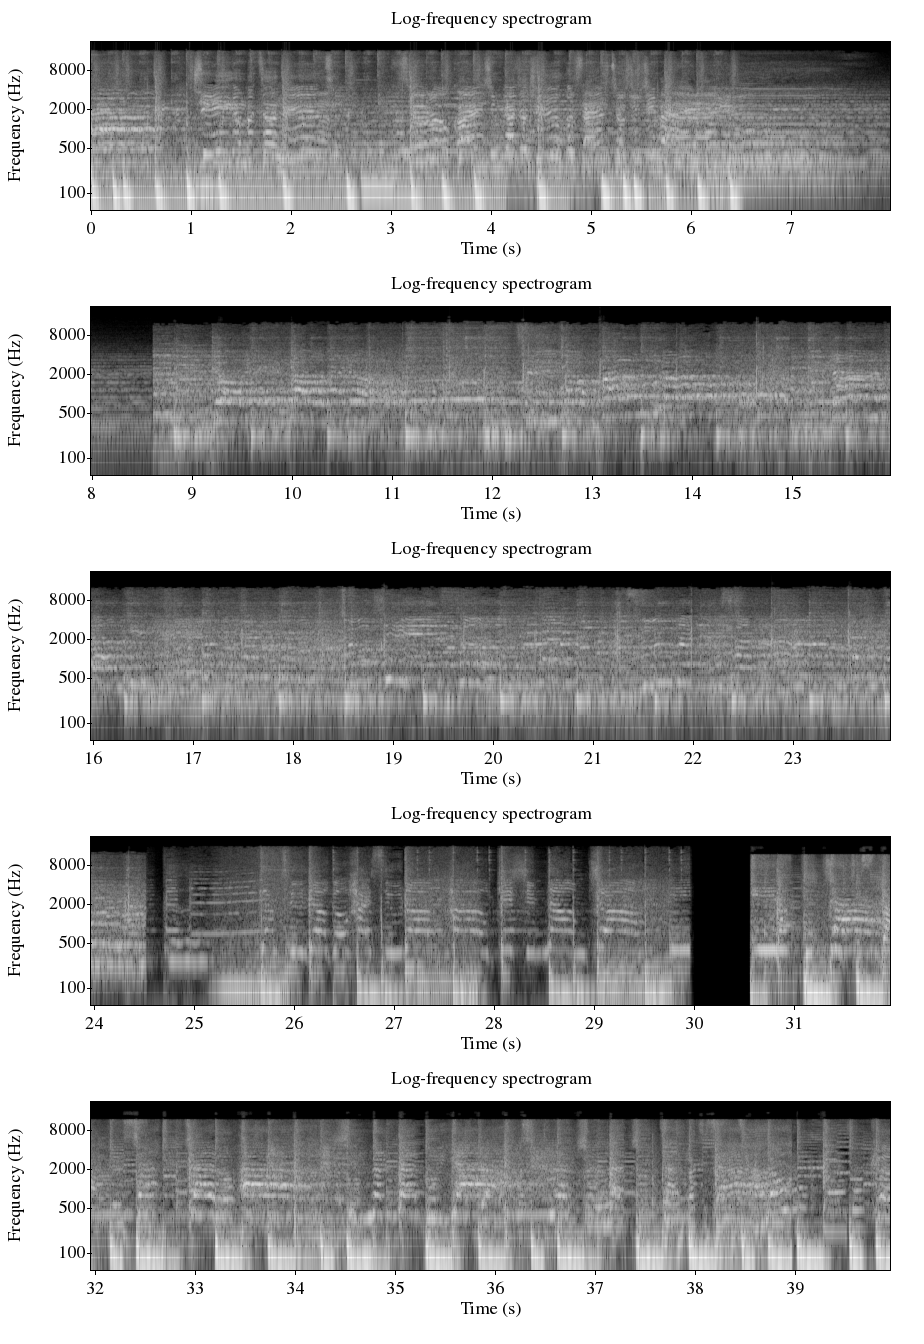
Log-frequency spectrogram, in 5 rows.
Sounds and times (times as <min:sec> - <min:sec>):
Music: 0:00.0 - 0:30.0, 0:30.6 - 0:39.9
Female singing: 0:03.1 - 0:07.6, 0:09.1 - 0:11.2, 0:12.2 - 0:14.7, 0:15.3 - 0:29.6, 0:30.6 - 0:39.9.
